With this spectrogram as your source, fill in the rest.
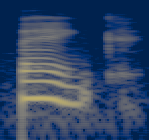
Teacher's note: the soft pallet is lowered and all the air passes out through the nose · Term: Velar nasal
